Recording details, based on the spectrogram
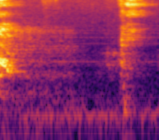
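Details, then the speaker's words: Coughing from someone in the background, over there, during a spoken book discussion, possibly faint. "that's that's Rambo. He's coughing over there. I don't know if you can hear him"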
